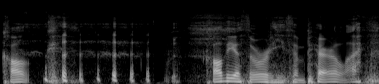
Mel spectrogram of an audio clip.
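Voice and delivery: terrible cartoon duck voice, very soft. Stuck with a neck massage tool on, a speaker calls for help in a terrible Daffy Duck impression. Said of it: "Why are you doing a terrible Daffy Duck impression?".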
